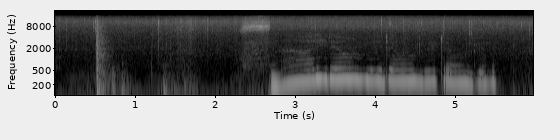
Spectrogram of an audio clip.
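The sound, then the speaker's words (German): Tofu being tossed and fried in oil in a pan gives a low, steady sizzle, with a sharp clack near the start and a sustained humming tone over the later half. “Okay, schwenken den Tofu. Es ist eigentlich noch immer gut Öl da.”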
